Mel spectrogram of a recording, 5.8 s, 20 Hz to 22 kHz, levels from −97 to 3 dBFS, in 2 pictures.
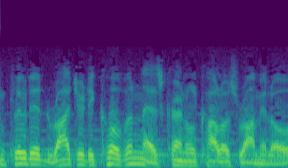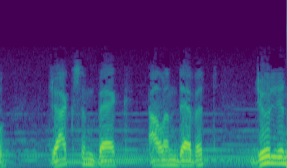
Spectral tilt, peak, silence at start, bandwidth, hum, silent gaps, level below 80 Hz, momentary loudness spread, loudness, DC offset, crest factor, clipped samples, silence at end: -11.5 dB/octave; -4 dBFS; 0 s; 4.7 kHz; none; none; -50 dBFS; 8 LU; -20 LUFS; under 0.1%; 16 dB; under 0.1%; 0 s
